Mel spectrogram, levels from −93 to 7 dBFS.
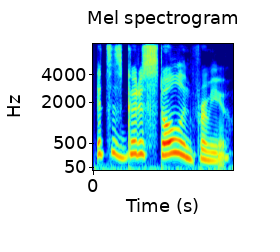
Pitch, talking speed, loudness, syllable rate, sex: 230 Hz, 225 wpm, -17 LUFS, 4.5 syllables/s, female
